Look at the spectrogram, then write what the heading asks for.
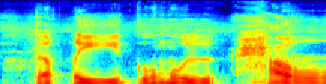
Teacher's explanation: قاف کو موٹا ادا کریں گے، یا مدہ ہے، را کو موٹا ادا کریں گے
